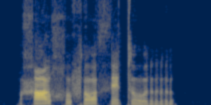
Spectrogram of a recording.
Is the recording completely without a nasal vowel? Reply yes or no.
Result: yes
